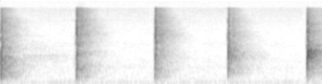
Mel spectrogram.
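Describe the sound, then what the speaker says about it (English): Cupped hands clap against the body in a self-massage for circulation, five evenly spaced, sharp slaps about a third of a second apart, moderately loud and close with nothing else heard. "I'm a little less firm on the clapping because my hands are still a little sore"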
